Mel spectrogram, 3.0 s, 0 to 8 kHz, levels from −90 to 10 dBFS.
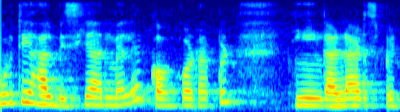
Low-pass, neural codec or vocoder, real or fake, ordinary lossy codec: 7.2 kHz; vocoder, 22.05 kHz, 80 mel bands, WaveNeXt; fake; none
